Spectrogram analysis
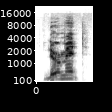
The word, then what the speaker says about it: Dermot: My best friend's my best friend's wedding and Young Gun star Dumont. How do you say that? Dermot.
